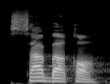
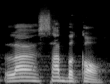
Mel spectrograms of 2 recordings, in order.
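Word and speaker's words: سبق: qof dalam hadis ini ada dua cara baca bisa dibaca la saqo bisa dibaca la sabqo dengan bnya di bisa dibaca bnya di fathah bisa dibaca bnya di sukun kalau dibaca bnya di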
